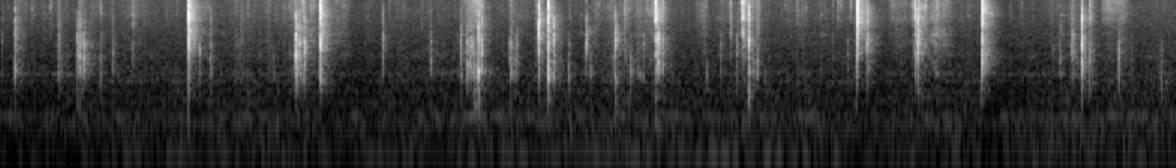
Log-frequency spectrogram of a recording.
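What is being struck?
Plastic bag of sugar-coated almonds.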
